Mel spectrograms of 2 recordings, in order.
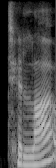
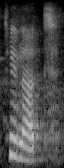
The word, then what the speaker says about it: Tilat: We've got we haven't had any girls yet, so we'll go to Tila, or is it Tilat? I don't know how to pronounce that. It's Tilat.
